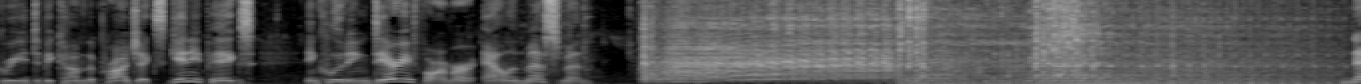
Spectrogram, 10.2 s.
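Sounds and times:
speech: 0.0s - 5.0s
makeshift irrigation water pump engine starting: 4.8s - 10.0s.

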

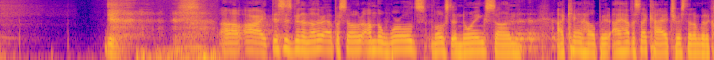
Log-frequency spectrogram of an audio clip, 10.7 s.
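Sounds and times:
deep inhale through the nose as a breathing exercise: 0.0s - 4.1s
speech: 1.6s - 2.0s, 2.6s - 10.7s
laughter: 1.6s - 10.7s.

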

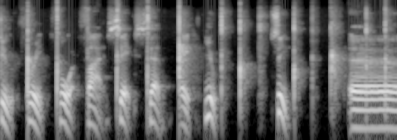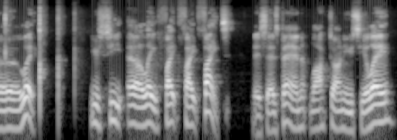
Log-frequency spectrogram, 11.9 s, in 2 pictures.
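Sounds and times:
speech: 0.0s - 3.4s, 4.1s - 4.5s, 5.2s - 6.6s, 7.3s - 11.8s
UCLA fans rhythmic hand clapping: 0.0s - 7.3s.

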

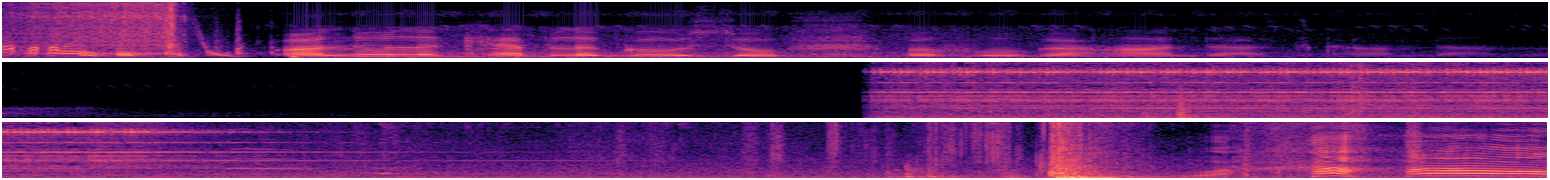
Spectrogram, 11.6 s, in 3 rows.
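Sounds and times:
speech: 0.7s - 3.6s, 10.7s - 11.5s
school period bell ringing: 6.0s - 9.8s
laughter: 10.7s - 11.5s.

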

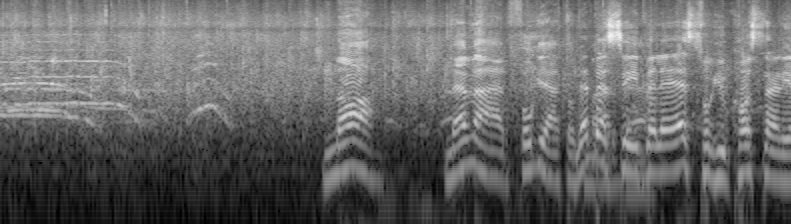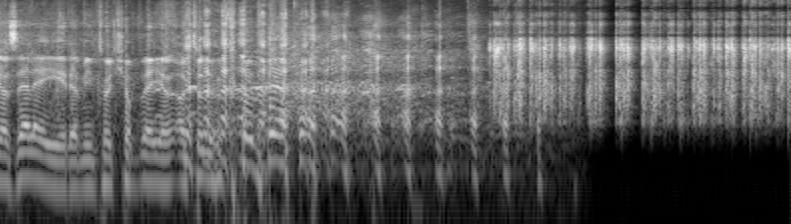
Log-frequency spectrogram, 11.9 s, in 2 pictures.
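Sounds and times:
audience clapping: 0.0s - 11.8s
laughter: 0.8s - 10.3s
person's voice rising over applause: 2.4s - 8.4s
speech: 2.4s - 10.1s.

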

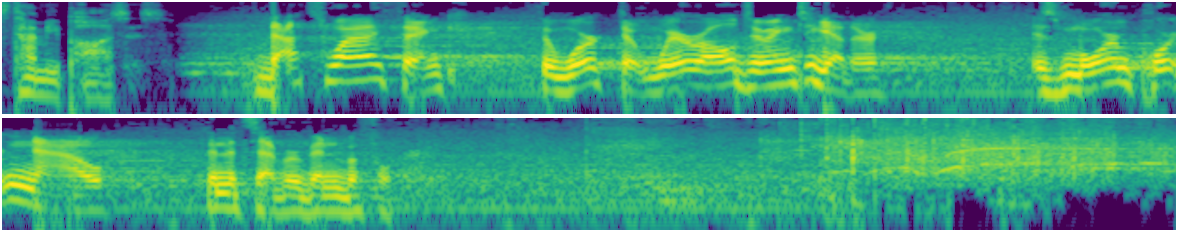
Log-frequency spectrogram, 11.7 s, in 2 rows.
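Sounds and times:
speech: 0.0s - 4.6s, 5.2s - 8.1s
audience applause: 9.7s - 11.7s.

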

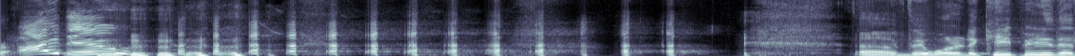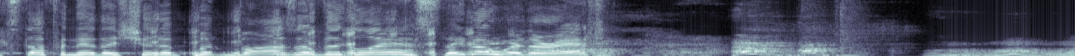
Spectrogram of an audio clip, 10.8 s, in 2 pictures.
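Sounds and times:
speech: 0.0s - 1.7s, 4.3s - 10.2s
laughter: 0.4s - 3.7s, 4.5s - 8.7s
dogs barking while fighting: 8.1s - 9.9s
dog growling while fighting: 8.3s - 10.7s.

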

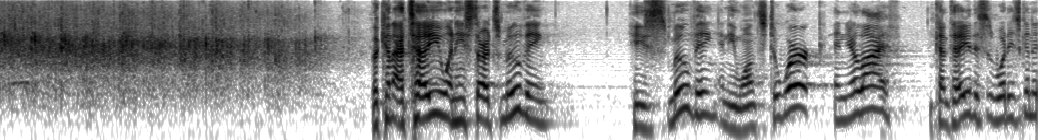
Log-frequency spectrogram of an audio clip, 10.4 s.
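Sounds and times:
audience applause: 0.0s - 3.4s
speech: 3.7s - 5.6s, 6.3s - 10.3s.

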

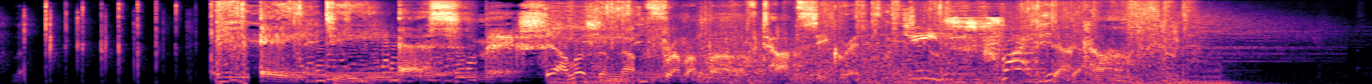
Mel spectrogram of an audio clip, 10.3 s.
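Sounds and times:
crowd golf clap: 0.0s - 1.5s
speech: 2.0s - 8.9s.

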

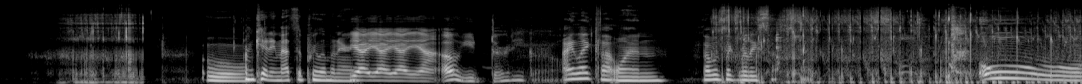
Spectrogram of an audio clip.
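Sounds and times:
person slurping a drink: 0.4s - 1.5s, 7.1s - 10.8s
speech: 2.0s - 8.1s, 9.8s - 10.8s.

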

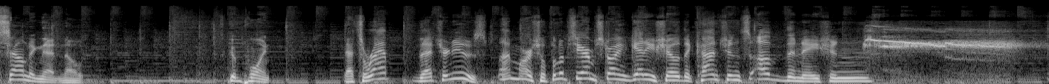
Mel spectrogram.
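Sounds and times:
speech: 0.1s - 1.0s, 2.3s - 2.8s, 3.4s - 9.0s
bald eagle call: 8.6s - 10.4s.

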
